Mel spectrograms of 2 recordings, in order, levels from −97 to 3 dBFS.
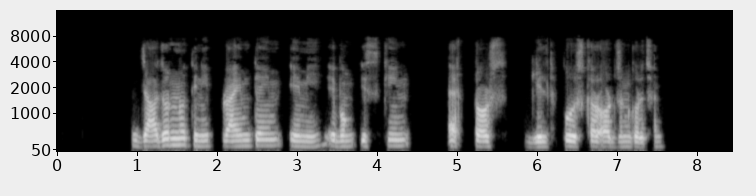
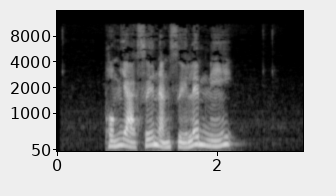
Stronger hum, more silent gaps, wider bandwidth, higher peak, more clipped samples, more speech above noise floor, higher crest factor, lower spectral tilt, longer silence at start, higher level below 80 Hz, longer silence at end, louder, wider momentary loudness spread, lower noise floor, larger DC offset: neither; first, 1.96-2.05 s, 2.83-2.88 s, 4.43-4.88 s, 5.09-5.21 s, 5.63-5.84 s, 6.26-6.32 s vs none; second, 7.6 kHz vs 11.5 kHz; about the same, -2 dBFS vs -2 dBFS; neither; first, over 72 dB vs 50 dB; about the same, 18 dB vs 18 dB; about the same, -7 dB/octave vs -6.5 dB/octave; first, 0.95 s vs 0.6 s; about the same, -64 dBFS vs -60 dBFS; about the same, 0.9 s vs 0.9 s; about the same, -18 LUFS vs -19 LUFS; about the same, 10 LU vs 8 LU; first, under -90 dBFS vs -68 dBFS; neither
